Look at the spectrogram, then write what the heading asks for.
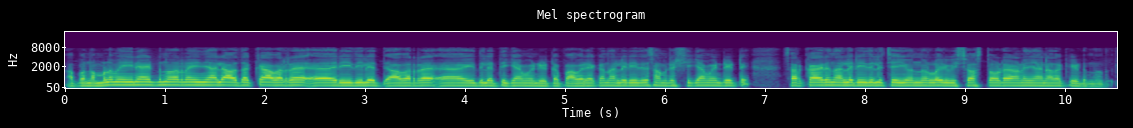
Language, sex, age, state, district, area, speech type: Malayalam, male, 30-45, Kerala, Kozhikode, urban, spontaneous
